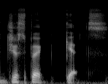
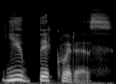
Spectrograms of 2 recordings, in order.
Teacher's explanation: stress on that second syllable, bic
